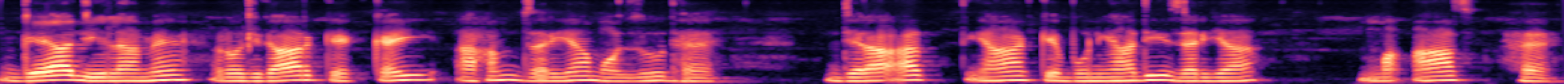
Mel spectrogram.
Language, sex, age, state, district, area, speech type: Urdu, male, 30-45, Bihar, Gaya, urban, spontaneous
